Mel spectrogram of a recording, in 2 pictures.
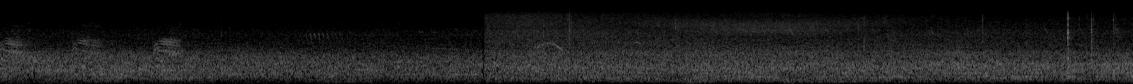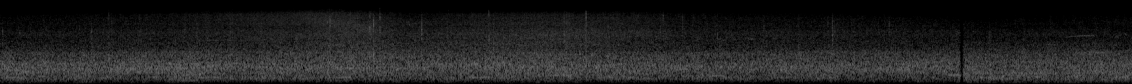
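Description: Steady outdoor background hiss with a few short bird chirps in the first two seconds; about five seconds in, the hiss brightens at a cut.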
